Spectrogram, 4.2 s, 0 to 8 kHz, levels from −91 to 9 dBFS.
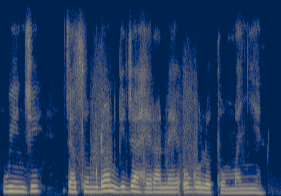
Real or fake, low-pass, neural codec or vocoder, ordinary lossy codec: real; 7.2 kHz; none; Opus, 24 kbps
